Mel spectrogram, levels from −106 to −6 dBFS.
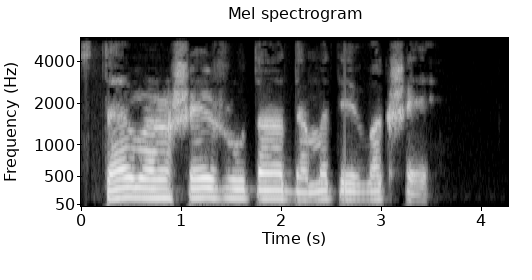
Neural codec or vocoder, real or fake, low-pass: none; real; 5.4 kHz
